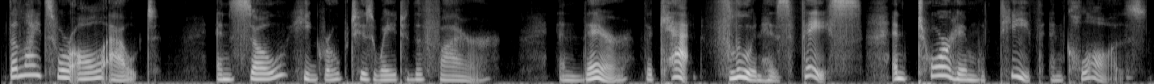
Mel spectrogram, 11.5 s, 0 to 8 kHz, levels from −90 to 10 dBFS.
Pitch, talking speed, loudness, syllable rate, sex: 205 Hz, 150 wpm, -21 LUFS, 3.4 syllables/s, female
